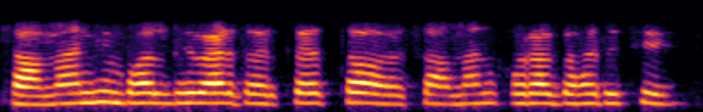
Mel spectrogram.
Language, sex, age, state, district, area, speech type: Odia, female, 30-45, Odisha, Boudh, rural, conversation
